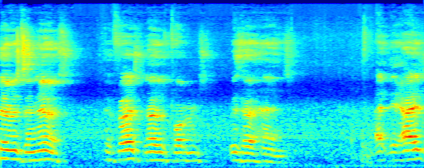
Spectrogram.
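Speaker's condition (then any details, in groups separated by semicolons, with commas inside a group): Motor neuron disease; terminal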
